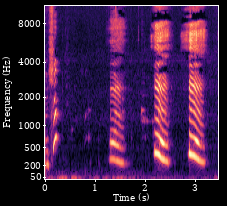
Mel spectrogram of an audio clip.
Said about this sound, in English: Yawning. Sorry.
